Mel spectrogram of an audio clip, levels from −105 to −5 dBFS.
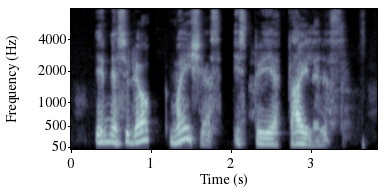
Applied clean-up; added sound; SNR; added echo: none; none; none; none.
